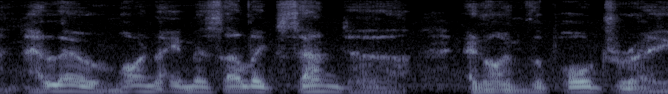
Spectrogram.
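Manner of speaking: very low, hushed, dark English voice. Recalling doing the Padre for them for the first time, dark Englishman voice. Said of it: "like a dark Englishman".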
